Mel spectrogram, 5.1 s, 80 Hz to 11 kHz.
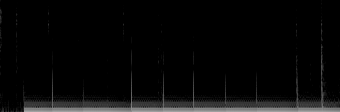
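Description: A deep, booming 808 bass synth note repeats in a steady pulse, about ten hits with short clicky attacks, loud and alone with no voices.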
